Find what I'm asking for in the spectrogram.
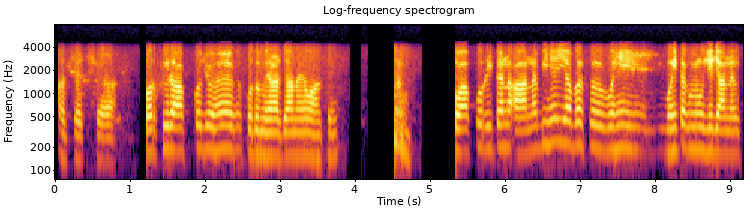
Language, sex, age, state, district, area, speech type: Urdu, male, 18-30, Delhi, North West Delhi, urban, conversation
